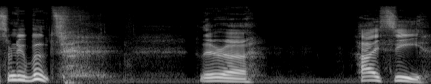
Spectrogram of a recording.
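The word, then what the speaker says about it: HISEA: new boots they're uh High SE is how they pronounce that h i s e a high SE these are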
